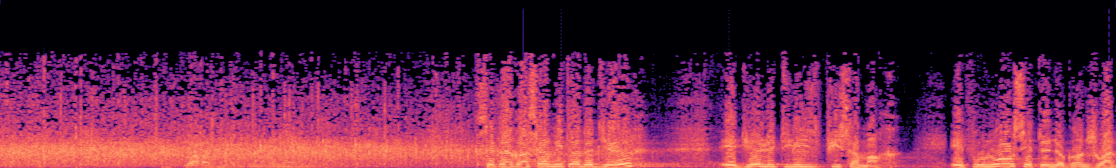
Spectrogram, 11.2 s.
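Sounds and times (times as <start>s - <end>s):
audience applauding: 0.0s - 6.4s
speech: 4.8s - 6.6s, 7.2s - 11.1s.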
